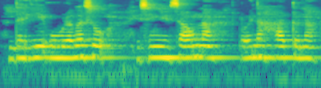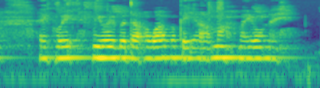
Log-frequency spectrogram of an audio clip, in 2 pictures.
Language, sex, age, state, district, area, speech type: Manipuri, female, 30-45, Manipur, Bishnupur, rural, spontaneous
